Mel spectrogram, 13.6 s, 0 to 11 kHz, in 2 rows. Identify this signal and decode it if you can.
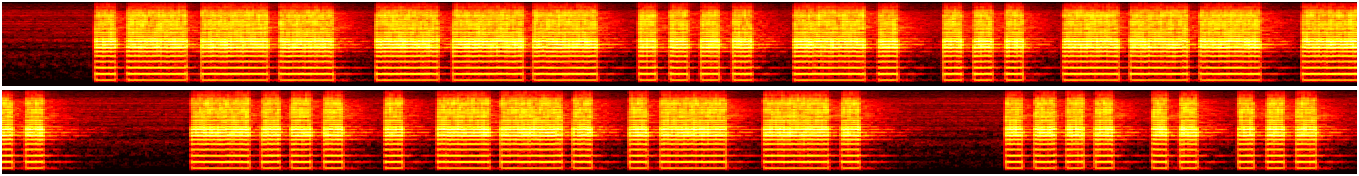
Morse code, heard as a buzzer, hand-sent with a straight key, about 16 wpm. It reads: JOHNSON BEGAN HIS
